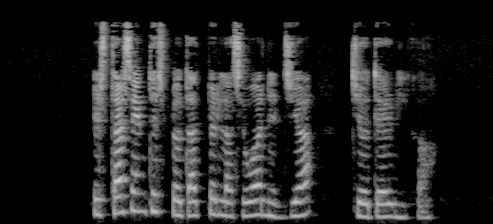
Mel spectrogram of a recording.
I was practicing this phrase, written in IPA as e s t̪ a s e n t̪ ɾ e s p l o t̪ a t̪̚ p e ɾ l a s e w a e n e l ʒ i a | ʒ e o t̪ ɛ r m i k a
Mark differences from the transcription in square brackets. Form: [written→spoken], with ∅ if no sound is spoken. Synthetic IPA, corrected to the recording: e s t̪ a s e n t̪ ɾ e s p l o t̪ a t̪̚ p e ɾ l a s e w a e n e [l→ɾ] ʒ i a | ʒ e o t̪ ɛ [r→ɾ] m i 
